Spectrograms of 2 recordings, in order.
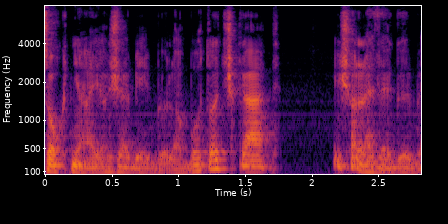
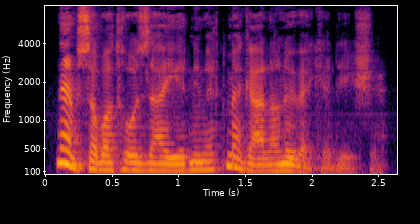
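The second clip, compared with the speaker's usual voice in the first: raised, insistent voice; higher, forceful caution; urgent warning; 4 semitones higher, 7 dB louder than usual. A narrator's reading. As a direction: warn loudly against touching. Urgent warning after the shout.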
